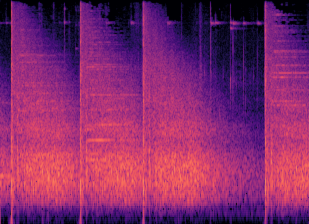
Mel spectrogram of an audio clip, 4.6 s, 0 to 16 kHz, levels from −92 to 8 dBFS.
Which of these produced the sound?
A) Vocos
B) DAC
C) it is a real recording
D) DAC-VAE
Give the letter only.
C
